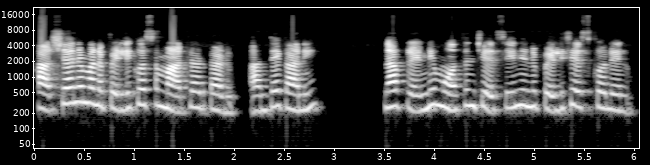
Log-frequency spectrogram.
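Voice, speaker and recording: A woman's voice: high voice, a little fast, close to an everyday voice. A woman voicing a torn young man in an audio story, speaking defensively and pleadingly. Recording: slightly muffled audio.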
